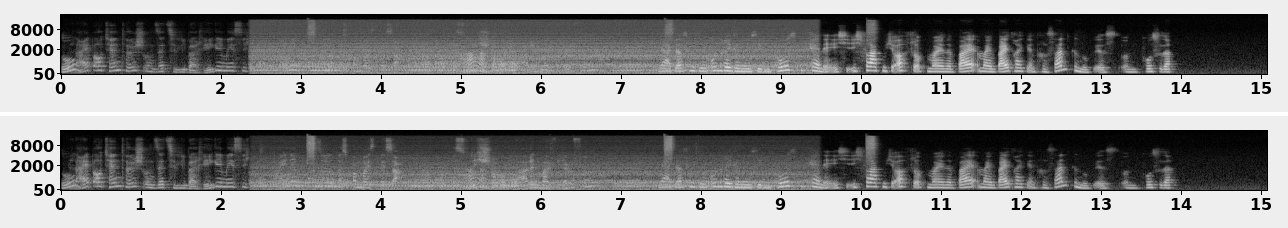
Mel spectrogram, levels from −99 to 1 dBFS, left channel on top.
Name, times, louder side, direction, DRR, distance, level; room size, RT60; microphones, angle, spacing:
voice 1, 0.1-4.3 4.9-6.7, right 2 dB, 50° right, 0.8 m, -37 dB
sound 1, 2.3-9.5, left 2 dB, 60° left, 0.7 m, -32 dB
voice 2, 4.8-5.3 7.5-13.9, left 6 dB, 40° left, 0.3 m, -25 dB
sound 2, 11.7-11.8, right 6 dB, 85° right, 1.0 m, -47 dB
3.2 x 3.2 x 2.8 m
head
